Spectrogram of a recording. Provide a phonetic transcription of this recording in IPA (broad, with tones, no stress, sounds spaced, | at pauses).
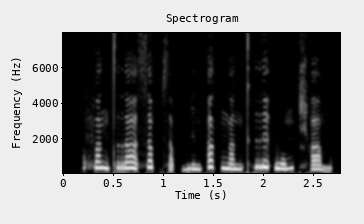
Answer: f a˥˩ ŋ t r aː˥˩ s a˥˩ p̚ s a˨˩ p̚ b i˧ n ʔ a˥˩ k̚ ŋ a˧ n kʰ r e˥˩ ʔ w o˦˥ m t͡ɕʰ a˥˩ m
